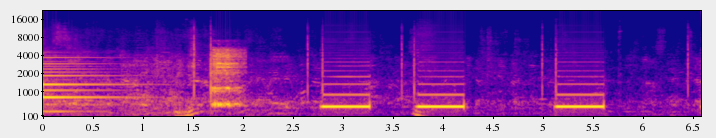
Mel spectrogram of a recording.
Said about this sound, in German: Wir hatten vorhin diesen Piepton. Ich mache jetzt was anderes. Ein Tropfen, ein Gong.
